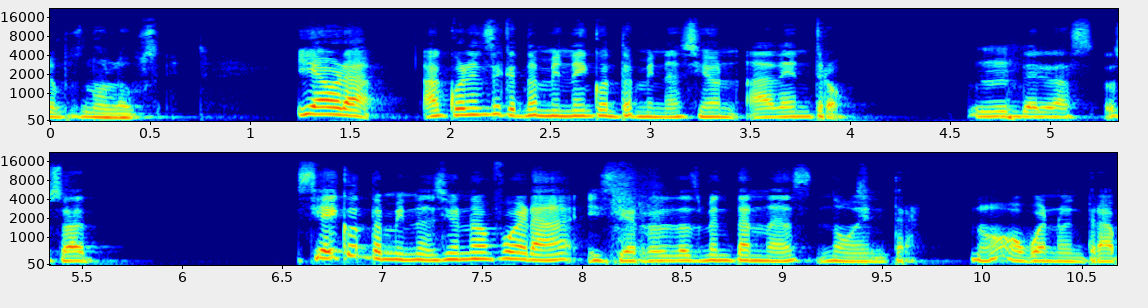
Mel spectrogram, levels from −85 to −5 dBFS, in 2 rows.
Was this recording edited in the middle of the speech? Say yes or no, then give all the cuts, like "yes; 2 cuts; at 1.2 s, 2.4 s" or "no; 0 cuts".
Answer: no; 0 cuts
